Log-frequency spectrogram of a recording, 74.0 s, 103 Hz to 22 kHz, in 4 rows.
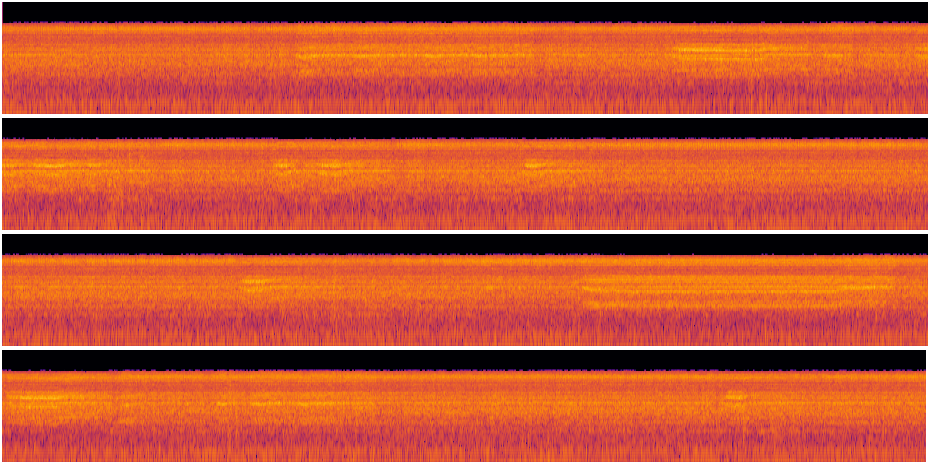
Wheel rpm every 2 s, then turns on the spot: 230, 230, 230, 230, 230, 230, 230, 220, 230, 230, 230, 230, 220, 230, 230, 230, 230, 230, 230, 230, 230, 230, 230, 230, 230, 210, 210, 230, 220, 230, 230, 230, 230, 230, 240, 230, 230.
none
